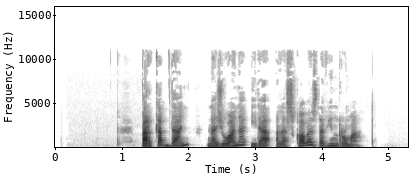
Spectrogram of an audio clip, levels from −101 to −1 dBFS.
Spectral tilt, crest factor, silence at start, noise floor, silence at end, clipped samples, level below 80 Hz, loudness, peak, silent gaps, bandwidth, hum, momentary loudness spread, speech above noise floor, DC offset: -5 dB/octave; 26 dB; 1.3 s; -83 dBFS; 0.75 s; under 0.1%; -78 dBFS; -25 LUFS; -2 dBFS; none; 11.5 kHz; none; 12 LU; 58 dB; under 0.1%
